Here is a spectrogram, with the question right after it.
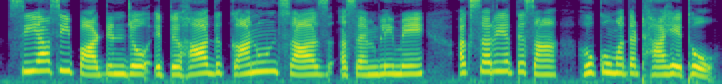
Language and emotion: Sindhi, neutral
